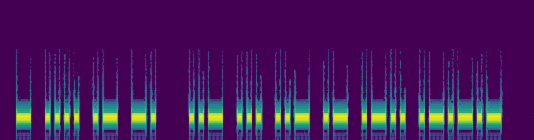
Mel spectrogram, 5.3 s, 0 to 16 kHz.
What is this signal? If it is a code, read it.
Morse code, heard as a keyed tone, about 25 wpm, 610 Hz. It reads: THAN USUAL.
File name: English 25wpm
